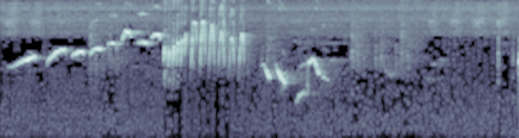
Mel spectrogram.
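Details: White-rumped shama singing a master song to provoke rivals. A ladder of rising whistled notes leads into dense rapid chatter, then looping, swooping phrases. The song stops after about five seconds, leaving only a high insect hiss.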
